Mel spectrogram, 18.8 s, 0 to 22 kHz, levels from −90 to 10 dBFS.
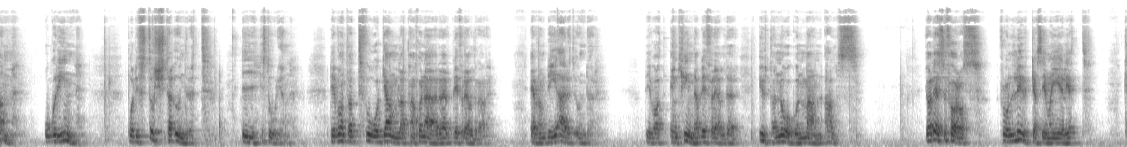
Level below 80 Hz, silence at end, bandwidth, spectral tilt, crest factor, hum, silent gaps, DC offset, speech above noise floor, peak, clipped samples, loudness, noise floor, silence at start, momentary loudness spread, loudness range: -58 dBFS; 0 s; 17 kHz; -5.5 dB/octave; 18 dB; none; none; under 0.1%; 35 dB; -4 dBFS; under 0.1%; -22 LUFS; -56 dBFS; 0 s; 15 LU; 4 LU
